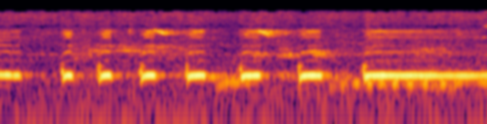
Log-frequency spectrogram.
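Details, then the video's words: Bangkok perkutut zebra dove used for training other doves, heard at a distance: short, evenly spaced soft coos about every quarter second, ending in a longer held note, over steady background hiss. "Raja Suara Mas Juara Idaman Perkutut Bangkok Gacor Buat Masteran"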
